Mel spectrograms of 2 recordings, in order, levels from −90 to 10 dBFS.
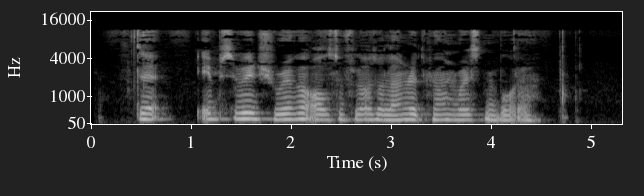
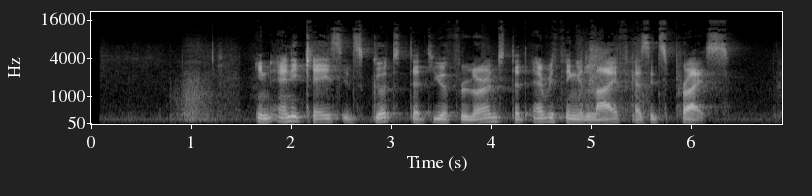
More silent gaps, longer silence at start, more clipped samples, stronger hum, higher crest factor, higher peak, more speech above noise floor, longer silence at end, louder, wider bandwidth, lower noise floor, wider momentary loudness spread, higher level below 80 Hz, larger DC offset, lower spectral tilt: neither; second, 0.45 s vs 0.9 s; neither; neither; second, 18 dB vs 24 dB; second, -8 dBFS vs -4 dBFS; first, 37 dB vs 32 dB; about the same, 0.55 s vs 0.5 s; about the same, -25 LUFS vs -25 LUFS; second, 11.5 kHz vs 16 kHz; about the same, -61 dBFS vs -59 dBFS; first, 16 LU vs 13 LU; first, -62 dBFS vs -74 dBFS; neither; first, -4.5 dB/octave vs -2.5 dB/octave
